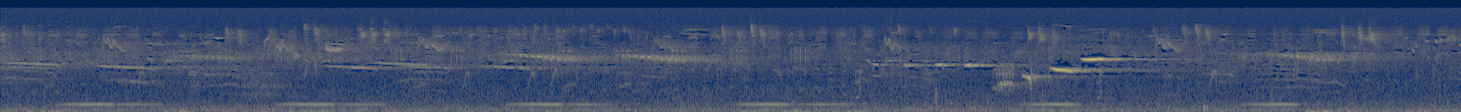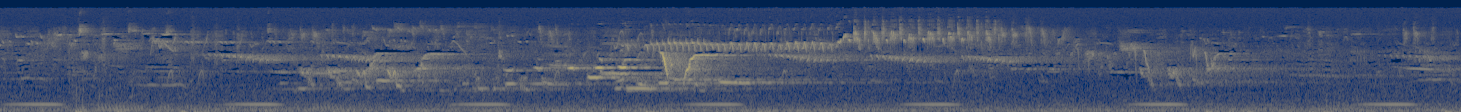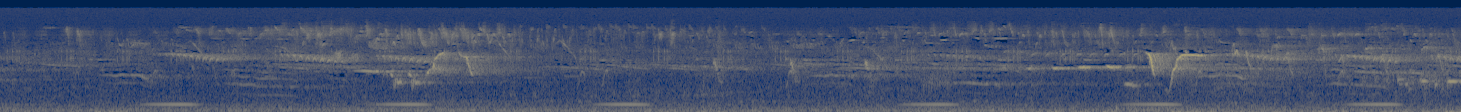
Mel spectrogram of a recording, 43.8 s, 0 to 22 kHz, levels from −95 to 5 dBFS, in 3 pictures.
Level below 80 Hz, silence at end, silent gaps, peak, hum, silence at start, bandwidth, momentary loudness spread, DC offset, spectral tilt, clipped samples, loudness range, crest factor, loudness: -56 dBFS; 0 s; none; -10 dBFS; none; 0 s; 16.5 kHz; 17 LU; under 0.1%; 0 dB/octave; under 0.1%; 14 LU; 26 dB; -33 LUFS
